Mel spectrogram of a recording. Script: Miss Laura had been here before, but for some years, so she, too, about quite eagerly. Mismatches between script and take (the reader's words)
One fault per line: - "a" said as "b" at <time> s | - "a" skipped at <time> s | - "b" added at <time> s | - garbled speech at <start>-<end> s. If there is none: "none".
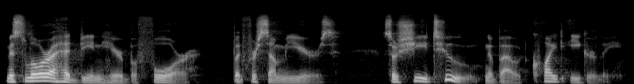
none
